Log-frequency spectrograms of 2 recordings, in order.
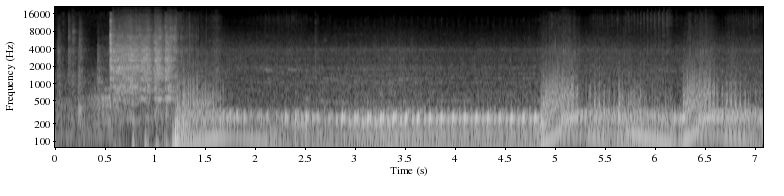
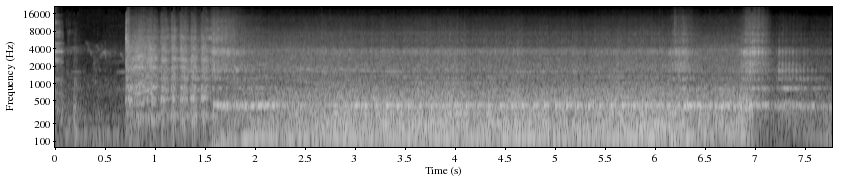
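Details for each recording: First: Toyota Land Cruiser 100 series LX470 UZJ100 V8 before exhaust replacement: starts and revs with a loud, raspy, puffing exhaust note rising with throttle, from a hole in the exhaust ahead of the muffler. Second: 1999 Toyota Land Cruiser 100 series (LX470/UZJ100) after replacing an exhaust whose muffler was holed off-road and leaking. It cranks, catches and settles into a smooth, deep, even idle with no leak puffing. Normal exhaust note after repair.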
